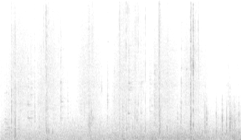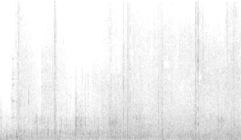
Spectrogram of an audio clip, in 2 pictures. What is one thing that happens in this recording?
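Wind blows steadily through a snowstorm outdoors.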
